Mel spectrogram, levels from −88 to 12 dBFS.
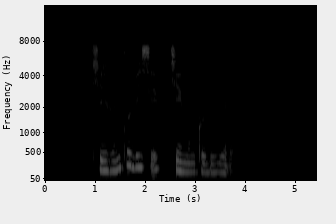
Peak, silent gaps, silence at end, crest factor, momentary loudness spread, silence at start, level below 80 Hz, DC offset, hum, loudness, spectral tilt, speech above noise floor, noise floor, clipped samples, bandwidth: -46 dBFS; 2.34-2.50 s; 1.65 s; 22 dB; 7 LU; 0.95 s; under -90 dBFS; under 0.1%; none; -63 LUFS; -6.5 dB/octave; over 26 dB; under -90 dBFS; under 0.1%; 7.6 kHz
